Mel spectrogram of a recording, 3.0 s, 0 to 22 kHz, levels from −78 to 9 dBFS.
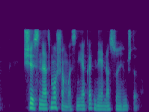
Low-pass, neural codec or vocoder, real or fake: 7.2 kHz; codec, 16 kHz, about 1 kbps, DyCAST, with the encoder's durations; fake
